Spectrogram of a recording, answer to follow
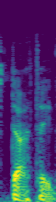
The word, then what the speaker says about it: Date: Is that how you pronounce it? Yep, Date.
